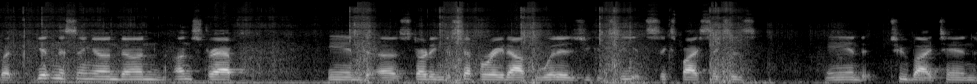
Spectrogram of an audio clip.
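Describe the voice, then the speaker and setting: The speech moves at a fairly slow pace with fairly even intonation. Noticeable background noise is present. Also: man. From Appalachia. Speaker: woodworker and furniture maker. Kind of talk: casual vlog narration. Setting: workshop. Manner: halting, many fillers.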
